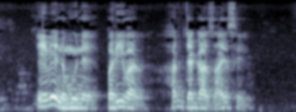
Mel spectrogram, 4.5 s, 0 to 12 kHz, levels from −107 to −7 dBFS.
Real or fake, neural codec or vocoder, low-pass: real; none; 10.8 kHz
